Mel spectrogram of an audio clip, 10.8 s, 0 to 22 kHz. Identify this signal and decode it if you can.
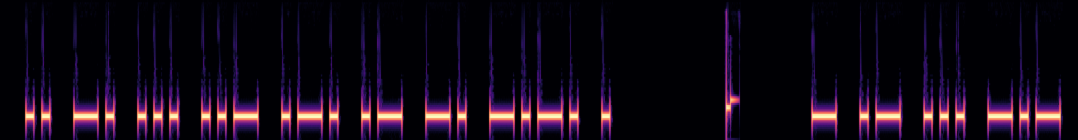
Morse code, heard as a keyed tone, about 15 wpm, 700 Hz. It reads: INSURANCE TASK
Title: Sentences from Top 1100 Words - New Word Drill Alt - 15wpm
